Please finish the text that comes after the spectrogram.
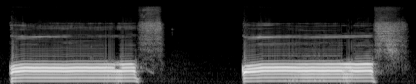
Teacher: কফ মুখ ভরে আওয়াজটা বের করবো মোটা আওয়াজে যেবার গোড়া উপর দিকে টান করবে কফ কফ আচ্ছা দেখি তারপরের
